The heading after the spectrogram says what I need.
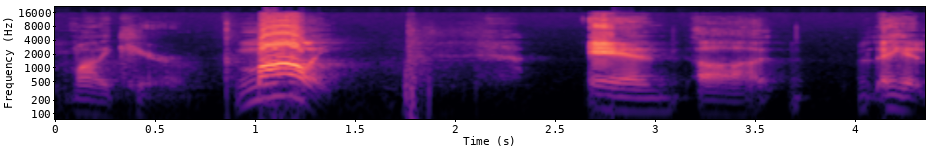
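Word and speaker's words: Qerim: the name Molly Kim I think she said Karen it's spelled with a cute Molly Karam Molly and uh they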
